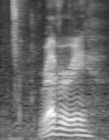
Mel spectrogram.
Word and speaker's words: Revery: Revery. For the longest time, I did not know how to pronounce this word. I thought it was rev or something stupid, but no.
